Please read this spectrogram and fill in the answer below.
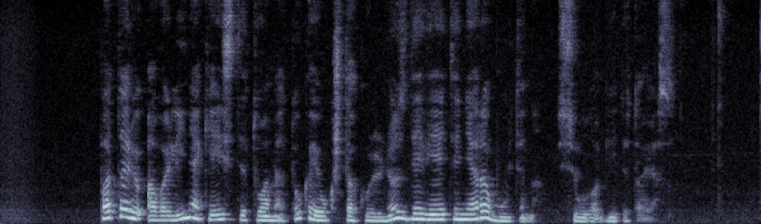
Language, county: Lithuanian, Klaipėda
